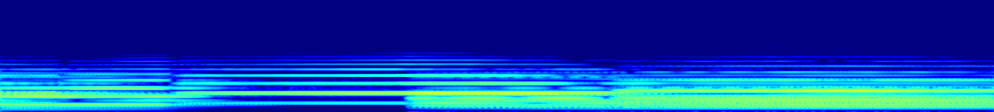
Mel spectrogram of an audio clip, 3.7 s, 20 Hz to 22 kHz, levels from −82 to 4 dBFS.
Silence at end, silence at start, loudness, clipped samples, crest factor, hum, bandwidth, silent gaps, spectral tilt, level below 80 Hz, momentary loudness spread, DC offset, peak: 0 s; 0 s; -34 LUFS; under 0.1%; 12 dB; none; 6.2 kHz; none; -8.5 dB/octave; -78 dBFS; 7 LU; under 0.1%; -20 dBFS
